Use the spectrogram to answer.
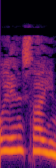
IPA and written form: ˈensən (Ensign)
